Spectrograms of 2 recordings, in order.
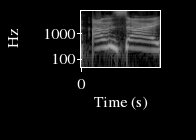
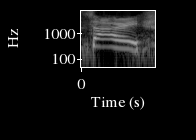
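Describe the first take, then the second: First: High, giggly sorry; laughing apology. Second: Laughing apology. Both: Real, not acted.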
